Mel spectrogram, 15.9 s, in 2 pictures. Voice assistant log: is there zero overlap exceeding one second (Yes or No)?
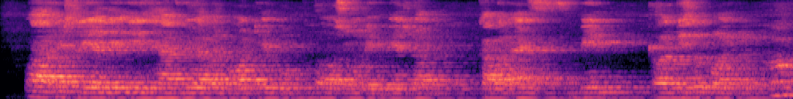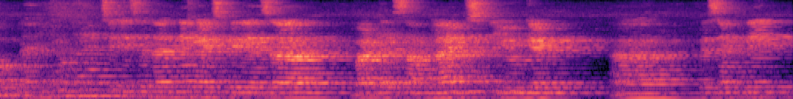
Yes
